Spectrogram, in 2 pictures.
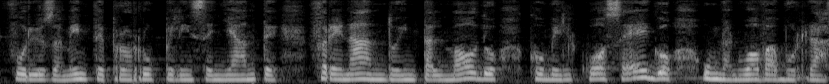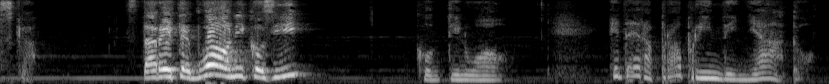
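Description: Audiobook narrator: Italian-accented woman, husky mid-pitched voice, measured and expressive, faint music underneath. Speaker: audiobook reader.

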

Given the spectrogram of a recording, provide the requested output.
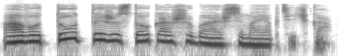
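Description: A woman reading an audiobook, voicing a worldly old female servant who speaks calmly and patiently. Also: mid-range voice, unhurried, no echo, clean studio sound, close to an everyday voice. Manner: unruffled, coaxing and patient.

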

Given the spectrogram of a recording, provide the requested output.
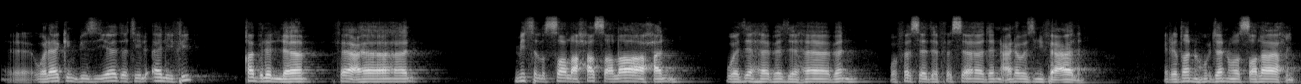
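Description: Slow, deliberate male grammar teacher. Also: medium pitch, fairly even intonation, creaky. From Morocco. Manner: slow, deliberate, repeats and stresses patterns. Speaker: teacher of Arabic morphology. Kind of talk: recorded lesson explaining a grammar poem.

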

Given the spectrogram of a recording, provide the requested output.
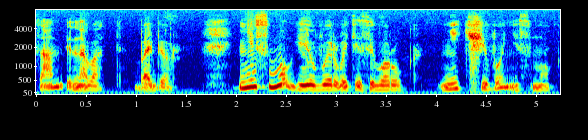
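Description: A woman narrating an audiobook in a steady, even storytelling voice. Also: lowish voice, unhurried, vocal fry, breathy edge, no echo, dull audio. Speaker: audiobook reader.

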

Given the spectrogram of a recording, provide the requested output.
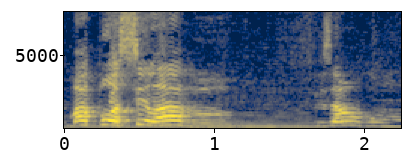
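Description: A Brazilian man co-hosting a podcast, chatting casually in an animated, rambling way. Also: very high voice, normal speed, faint music behind. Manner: animated, rambling, fillers of "cara". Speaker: podcast host. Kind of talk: casual chat.

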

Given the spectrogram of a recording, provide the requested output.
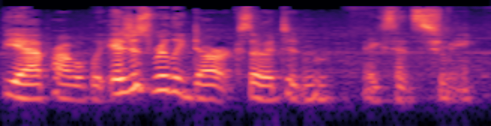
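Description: A woman's voice: lowish voice, brisk, fairly bright tone, a little hiss or hum. A woman co-hosting a casual podcast chat, recapping an episode with frequent laughs and ums. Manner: laughs often, many ums and restarts; eating while talking.

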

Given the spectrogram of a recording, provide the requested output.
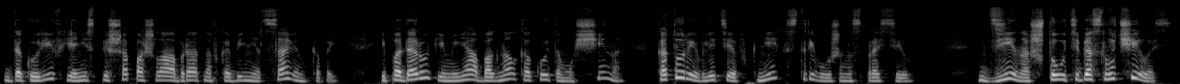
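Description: Brief: woman, low-ish voice, wry first-person detective narration, dry close mic. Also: lively intonation, brisk, a little mellow, dry recording. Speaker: audiobook narrator.

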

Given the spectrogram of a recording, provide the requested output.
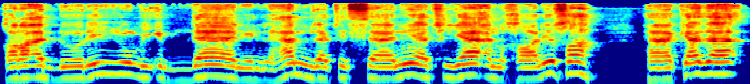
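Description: A man with an Egyptian accent explaining recitation variants in a slow, deliberate way, chanting each example melodically. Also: fairly high pitch. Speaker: Quran recitation scholar. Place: radio studio.

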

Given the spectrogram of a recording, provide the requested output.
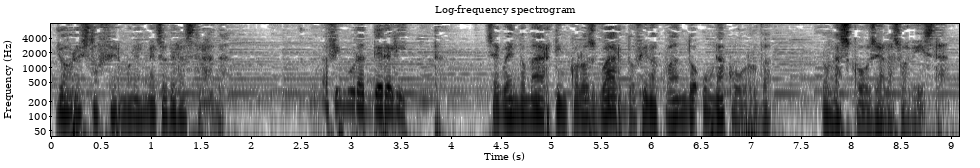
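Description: A man narrating a novel aloud with expressive, dramatic phrasing. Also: lowish voice, moderate pace, over music. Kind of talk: audiobook reading.

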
